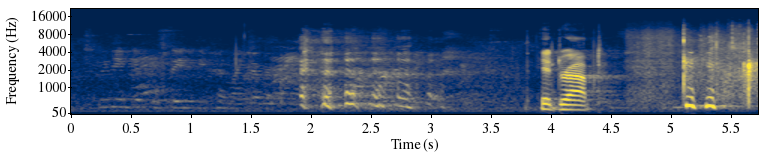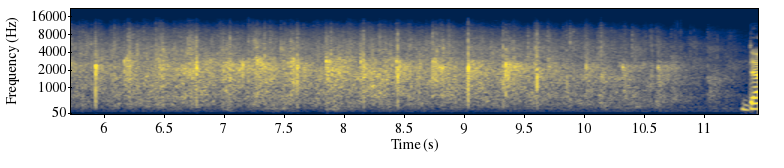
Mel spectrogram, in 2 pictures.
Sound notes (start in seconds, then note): 5.0 applause; 5.0 audience laughing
